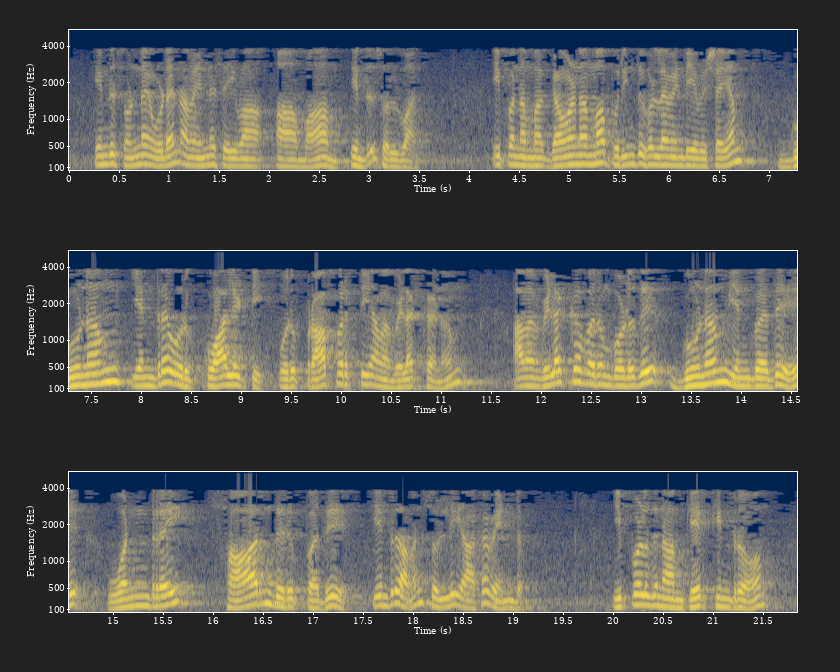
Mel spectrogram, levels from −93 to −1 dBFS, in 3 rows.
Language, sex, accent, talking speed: Tamil, male, native, 105 wpm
